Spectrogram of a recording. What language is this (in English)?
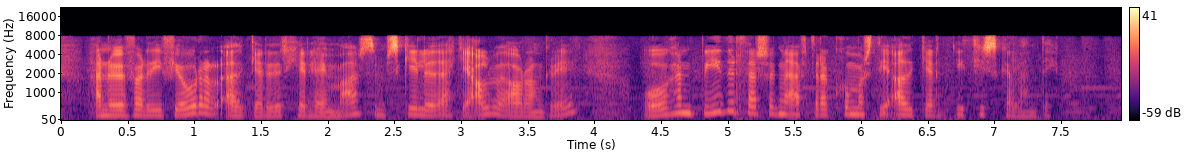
Icelandic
